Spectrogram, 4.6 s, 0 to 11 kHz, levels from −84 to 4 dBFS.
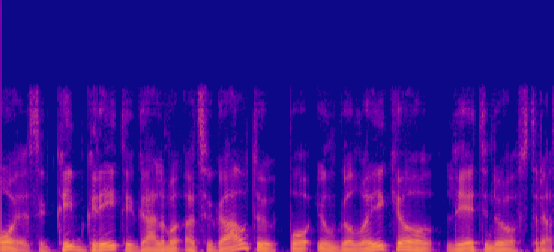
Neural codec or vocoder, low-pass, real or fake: codec, 16 kHz, 4.8 kbps, FACodec; 7.2 kHz; fake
